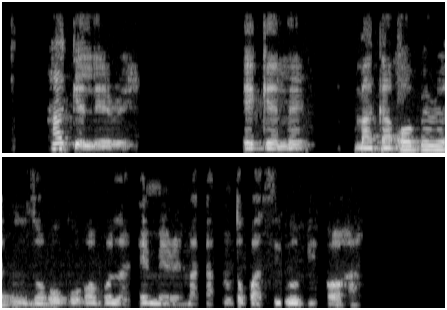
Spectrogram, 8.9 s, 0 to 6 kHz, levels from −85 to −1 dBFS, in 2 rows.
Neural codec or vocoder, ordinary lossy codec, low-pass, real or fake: none; none; 5.4 kHz; real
